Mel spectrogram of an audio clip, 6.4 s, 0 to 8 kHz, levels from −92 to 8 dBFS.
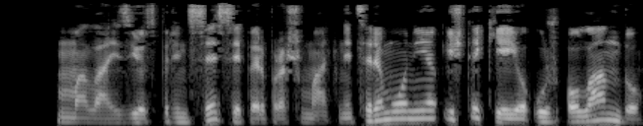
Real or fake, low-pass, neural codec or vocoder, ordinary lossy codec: real; 7.2 kHz; none; MP3, 32 kbps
